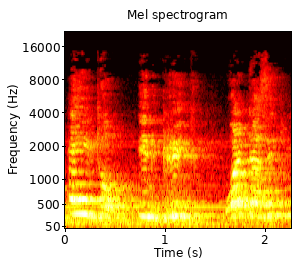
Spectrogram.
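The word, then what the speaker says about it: εἴδω: So family, the word no is pronounced eido, eido in Greek.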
